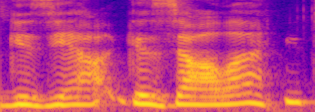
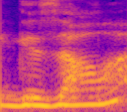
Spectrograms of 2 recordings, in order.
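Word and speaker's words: Giesala: Gizala, G-I-E-S-A-L-A, Gizala, I believe is how I pronounce it.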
